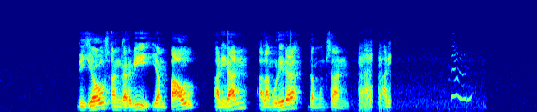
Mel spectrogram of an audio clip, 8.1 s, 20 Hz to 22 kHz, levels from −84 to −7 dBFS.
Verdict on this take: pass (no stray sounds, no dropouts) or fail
fail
